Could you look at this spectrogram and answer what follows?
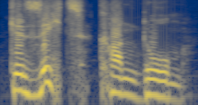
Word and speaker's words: Gesichtskondom: Gesichtskondom. Gesicht Kondom. No, the G is hard.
